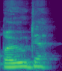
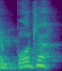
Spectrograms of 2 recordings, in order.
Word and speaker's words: Buddha: Is it Buddha or Buddha? I always used to say Buddha. Body like Buddha. But in America, they always say Buddha.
